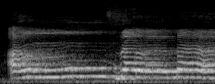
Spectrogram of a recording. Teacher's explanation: Tidak boleh anzalna, nunnya jangan jelas tapi samar-samar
